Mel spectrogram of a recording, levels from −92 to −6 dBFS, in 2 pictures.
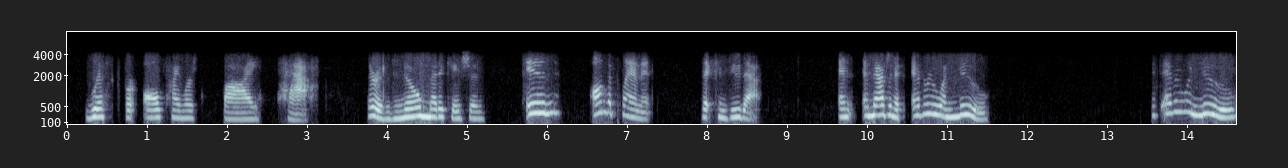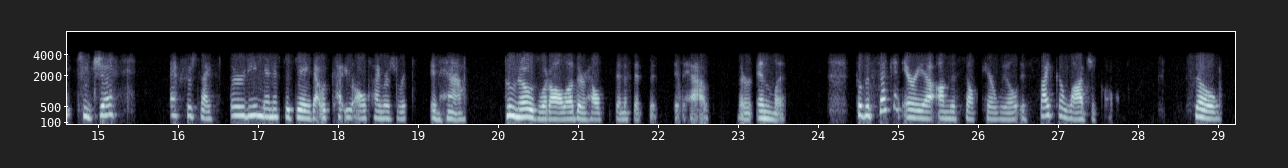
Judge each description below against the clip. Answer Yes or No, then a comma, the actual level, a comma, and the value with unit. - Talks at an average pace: No, slow, 130 wpm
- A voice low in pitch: No, high, 205 Hz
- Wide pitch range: Yes, wide, 6.1 semitones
